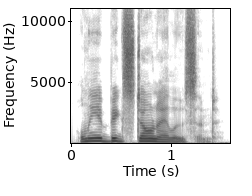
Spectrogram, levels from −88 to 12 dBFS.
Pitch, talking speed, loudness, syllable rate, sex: 195 Hz, 225 wpm, -19 LUFS, 7.5 syllables/s, female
